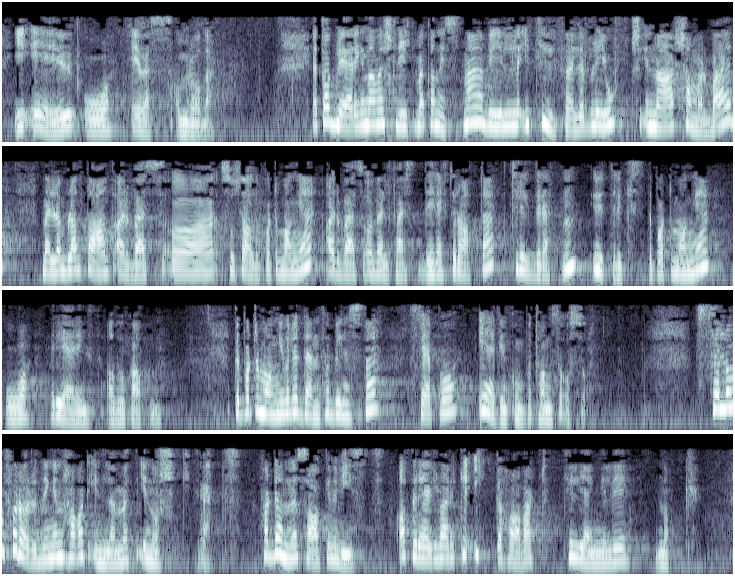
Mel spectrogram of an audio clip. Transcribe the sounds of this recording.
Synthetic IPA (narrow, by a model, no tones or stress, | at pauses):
ɪʔeːʉːʔɔeːɛsɔ̰mɾoːd̪ə̰ | ɛt̪ɑbleːɾɪŋənɑʋɛnʂɭiːkmɛkɑnɪsməʋɪlɪt̪ʰɪlfɛlːəbliːjʊʈːɪnæːɾsɑmːɑɾbæɪd̪ | mɛlːɔmblɑnt̪ɑːənt̪ɑ̰ɾbæɪsɔsʊsɪɑːld̪ɛpɑʈəmɑŋːəʔɑɾbæɪd̪sɔʋɛlfæːɾɖsd̪ɪɾɛkt̪ʊɾɑːt̪ət̪ʰɾʏɡ̚d̪ɪɾɛt̪ːn̩ʔʉːt̪ɾɪksd̪ɛpɑʈəmɑŋːəɔɾɛjeːɾɪŋsɑ̰d̪ʋʊkʰɑːt̪n̩ | d̪̥ɛpɑʈəmɑŋːəʋɪlːɪd̪ɛnfɔɾbɪnl̩səseːpʰɔeːɡənkʰʊmpət̪ʰɑŋsə̰ʔɔ̰sːɔ̰ | sɛlːɔmfɔɾɔɾd̪nɪŋənɦɑɾʋæʈːɪnlɛmːət̪ɪnɔʂkɾɛt̪ː | hɑɖɛnːəsɑːkənʋiːst̪ʔɑt̪ɾeːɡəlʋæɾkəʔɪkːəɦɑɾʋæʈːt̪ʰːɪljɛŋːəlɪ | nɔkː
